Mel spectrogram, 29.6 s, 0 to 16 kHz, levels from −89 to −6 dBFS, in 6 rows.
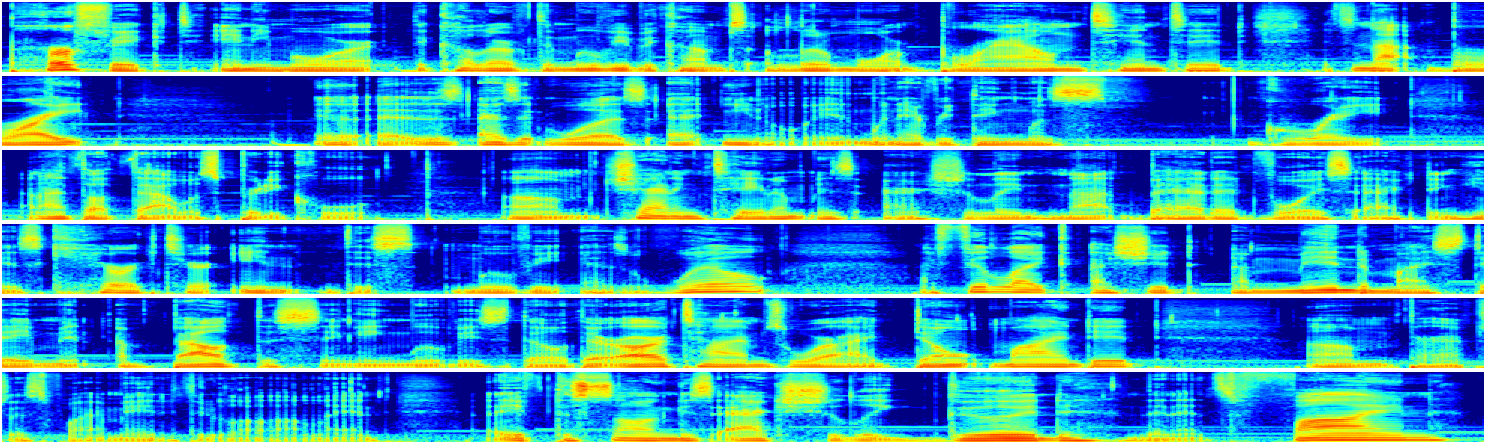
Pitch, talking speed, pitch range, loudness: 90 Hz, 185 wpm, 75-100 Hz, -25 LUFS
